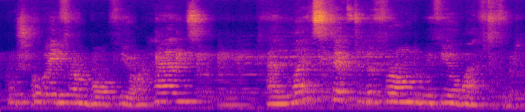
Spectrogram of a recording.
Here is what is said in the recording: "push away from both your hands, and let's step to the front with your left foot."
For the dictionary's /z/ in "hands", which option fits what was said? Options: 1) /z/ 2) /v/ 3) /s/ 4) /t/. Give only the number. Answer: 1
